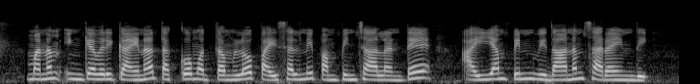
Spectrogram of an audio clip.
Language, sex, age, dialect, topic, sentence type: Telugu, female, 18-24, Southern, banking, statement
